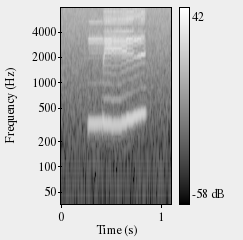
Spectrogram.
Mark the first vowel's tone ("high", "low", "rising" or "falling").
rising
